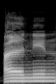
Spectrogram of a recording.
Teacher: Gunnah itu double, dibaca double karena ada tasydidnya, dengung ke hidung dan ditahan gitu ya. Ada panjangnya 1 alif sampai 1 alif setengah atau 2 sampai 3 harokat, 3 ketukan.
